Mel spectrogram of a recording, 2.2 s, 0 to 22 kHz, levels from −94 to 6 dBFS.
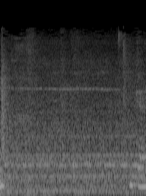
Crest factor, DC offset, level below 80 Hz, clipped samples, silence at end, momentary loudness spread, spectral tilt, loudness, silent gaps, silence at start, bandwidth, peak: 16 dB; under 0.1%; -56 dBFS; under 0.1%; 0 s; 3 LU; -4.5 dB/octave; -42 LUFS; none; 0 s; 12.5 kHz; -24 dBFS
